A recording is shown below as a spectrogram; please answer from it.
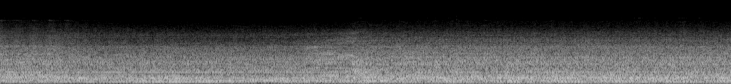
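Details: Axelson 14x30" heavy-duty gear head lathe run through its speeds, headstock filled with AW68 hydraulic oil (about SAE 20); loud steady gear drone and dense rumble, no knocks; noisy but normal running.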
